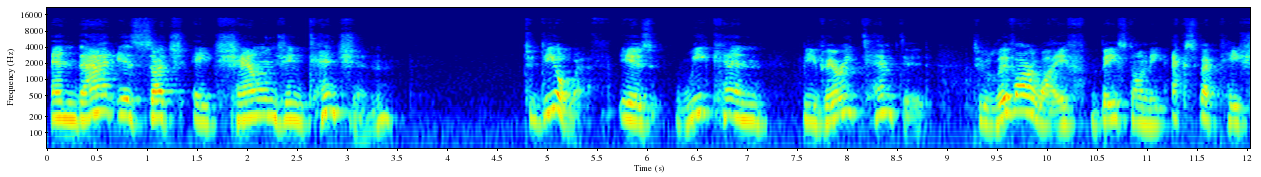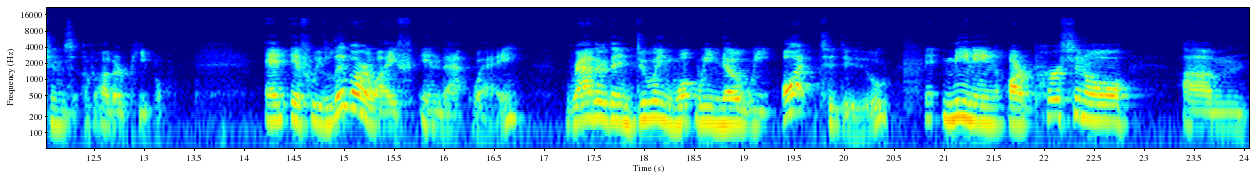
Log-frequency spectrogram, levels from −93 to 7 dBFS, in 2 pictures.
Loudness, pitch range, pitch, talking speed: -31 LUFS, 145-195 Hz, 170 Hz, 125 wpm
